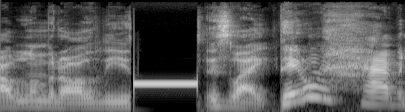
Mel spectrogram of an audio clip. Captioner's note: beep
